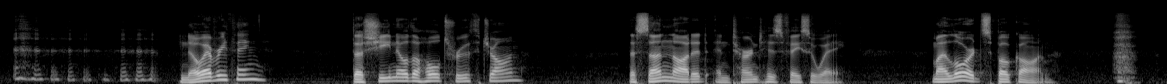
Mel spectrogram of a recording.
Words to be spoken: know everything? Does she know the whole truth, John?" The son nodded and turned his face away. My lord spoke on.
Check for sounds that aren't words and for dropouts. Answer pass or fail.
fail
